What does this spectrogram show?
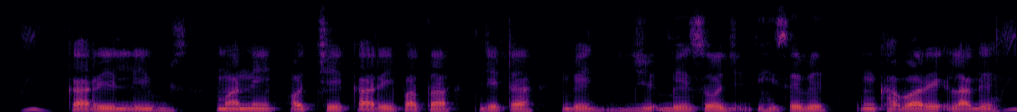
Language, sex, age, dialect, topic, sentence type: Bengali, male, 18-24, Standard Colloquial, agriculture, statement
